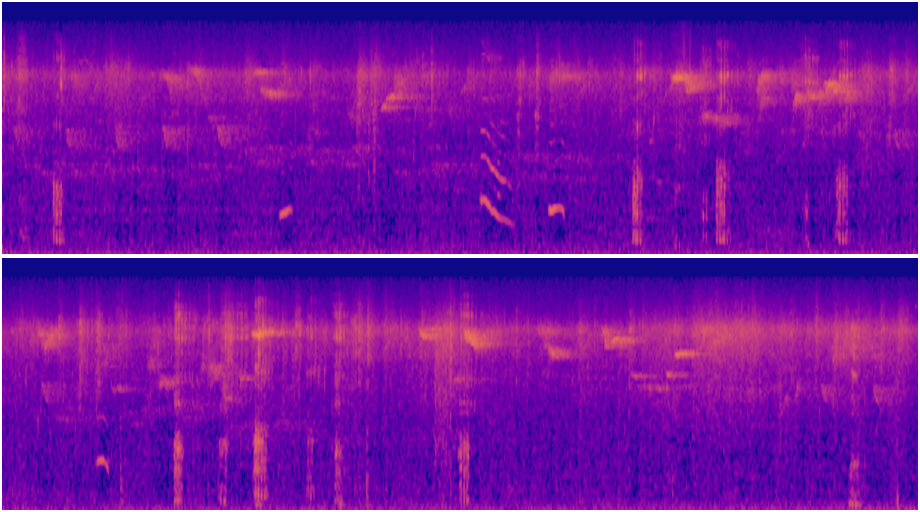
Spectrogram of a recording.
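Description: Long-tailed macaques calling: scattered short calls and a few brief gliding squeaks, loudest around the middle, over steady high chirps in the background.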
